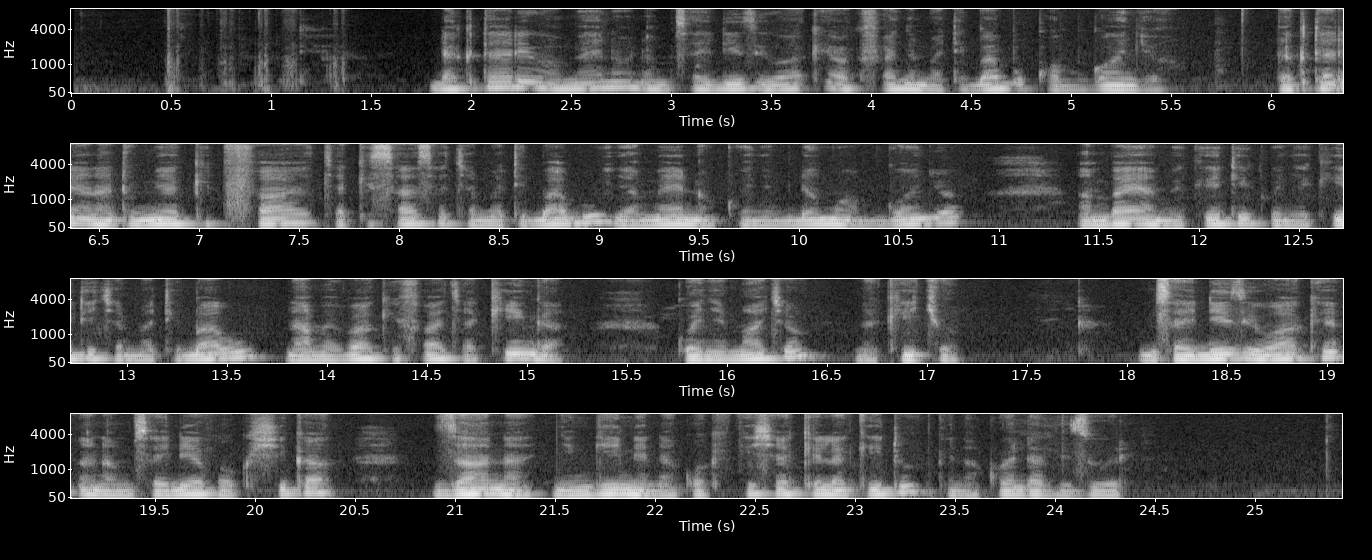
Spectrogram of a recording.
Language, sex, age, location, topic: Swahili, female, 25-35, Nakuru, health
